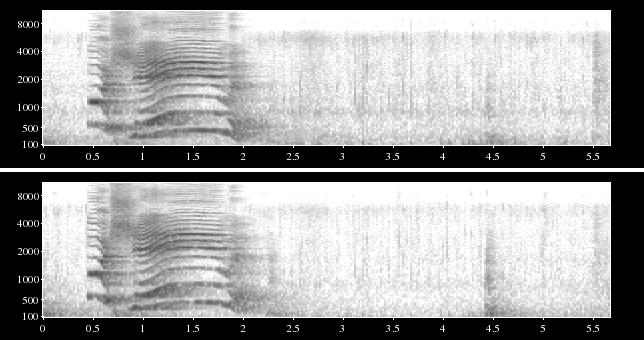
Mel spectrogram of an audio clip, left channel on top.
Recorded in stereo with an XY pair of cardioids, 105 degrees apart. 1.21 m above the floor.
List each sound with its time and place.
0.4 s a shout: 65° right, 0.9 m; by 2.0 s 40° left, 1.2 m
